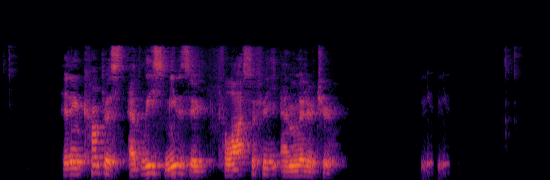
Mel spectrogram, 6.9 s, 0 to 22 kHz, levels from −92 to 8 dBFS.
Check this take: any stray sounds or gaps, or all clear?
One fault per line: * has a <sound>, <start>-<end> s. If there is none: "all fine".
* has a laugh, 5.3-5.6 s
